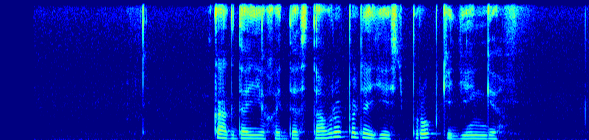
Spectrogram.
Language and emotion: Russian, neutral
